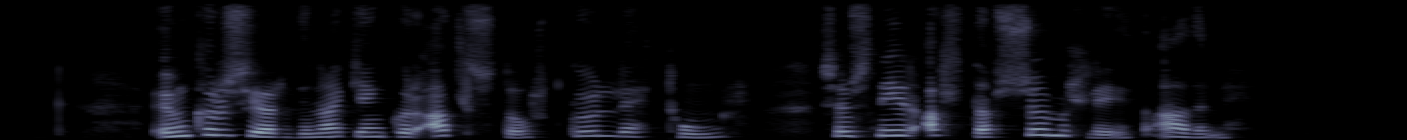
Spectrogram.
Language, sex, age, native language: Icelandic, female, 50-59, Icelandic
